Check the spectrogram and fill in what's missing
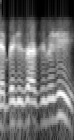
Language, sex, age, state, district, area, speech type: Odia, male, 45-60, Odisha, Balasore, rural, conversation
